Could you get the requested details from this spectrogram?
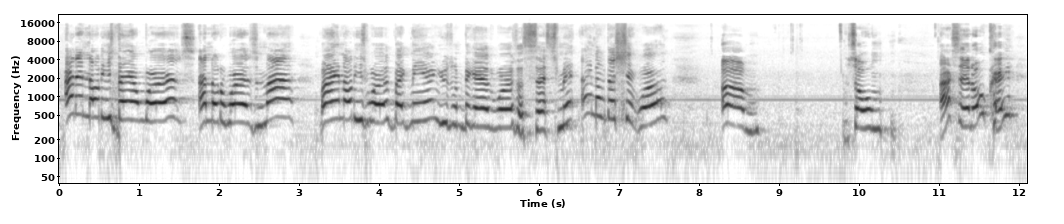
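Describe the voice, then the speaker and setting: A middle-aged woman telling her life story in a casual, animated, slangy way, often searching for words. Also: very high-pitched, slight background noise.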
